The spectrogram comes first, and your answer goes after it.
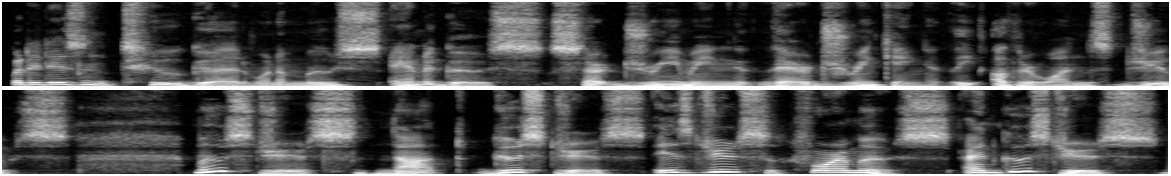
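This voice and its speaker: A man reading a children's bedtime story aloud in an expressive, unhurried way. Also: mid-range voice. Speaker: storybook reader.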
